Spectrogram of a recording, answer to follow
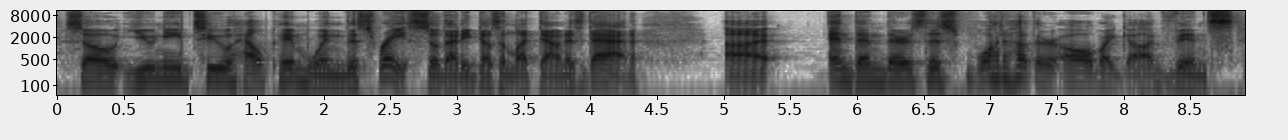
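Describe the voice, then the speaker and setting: Animated but unhurried, a young man in a mid-range voice talks about a video game while congested and slightly nasal from a cold. He's a let's play channel regular giving a casual review, meandering with many fillers and frequent self-corrections.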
